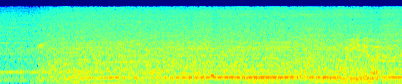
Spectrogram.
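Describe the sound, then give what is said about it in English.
A vacuum cleaner is running while a child vacuums. The motor quickly rises to a steady, loud drone with a constant tonal whine that holds without a break. “Vacuuming. Is it as fun as you expected?”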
